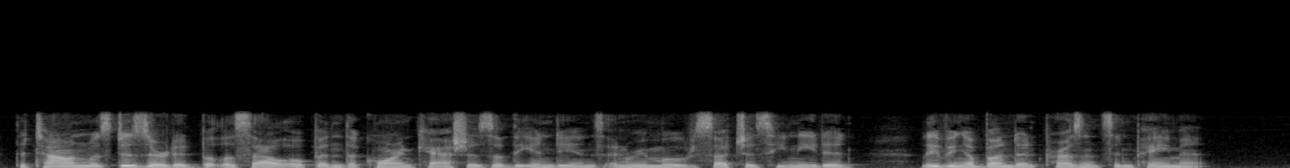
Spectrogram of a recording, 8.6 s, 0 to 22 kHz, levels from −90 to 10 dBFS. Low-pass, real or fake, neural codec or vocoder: 7.2 kHz; real; none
